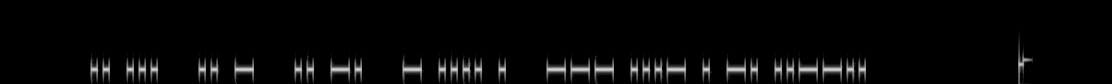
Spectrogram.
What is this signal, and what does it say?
Morse code, heard as a keyed tone, about 20 wpm, 700 Hz. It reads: IS IT IN THE OVEN?
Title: Sentences from Top 1000 Words - Review Part 4 - 20wpm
